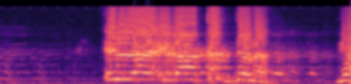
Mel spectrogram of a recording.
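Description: A large crowd chants loudly in unison outdoors.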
